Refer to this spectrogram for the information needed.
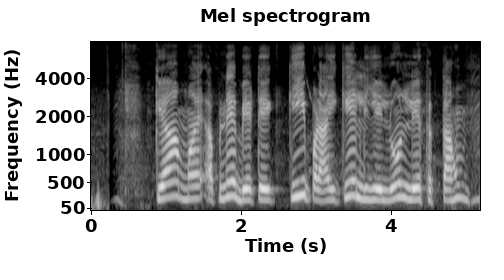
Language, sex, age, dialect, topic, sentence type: Hindi, male, 25-30, Marwari Dhudhari, banking, question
